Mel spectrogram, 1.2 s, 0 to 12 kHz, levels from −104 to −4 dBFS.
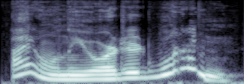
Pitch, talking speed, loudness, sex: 185 Hz, 195 wpm, -14 LUFS, female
